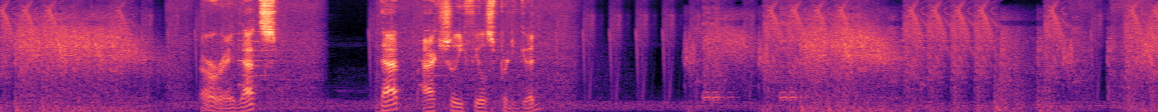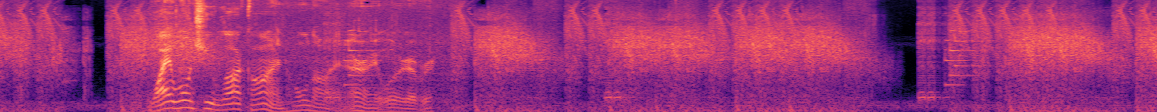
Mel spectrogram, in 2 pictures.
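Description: Game blasts burst with short booms.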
